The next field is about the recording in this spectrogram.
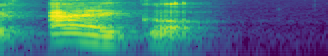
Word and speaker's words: egg: 注意这个单词的读音不是 egg，尾音的 g，发音比较轻，不要特意的去强调它。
